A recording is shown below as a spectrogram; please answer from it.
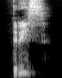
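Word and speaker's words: τρεῖς: La E, la epsilon y la y forman un diptongo que pasa como I. Entonces se escribe treis, pero se pasa al español como tris y significa tres o triple.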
